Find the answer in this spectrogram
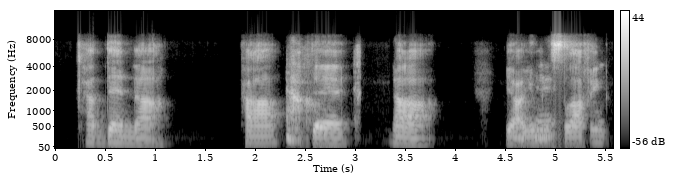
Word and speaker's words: Kadena: in honto Okinawa just so you know it's pronounced kadena Kad yeah you miss laughing because when we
